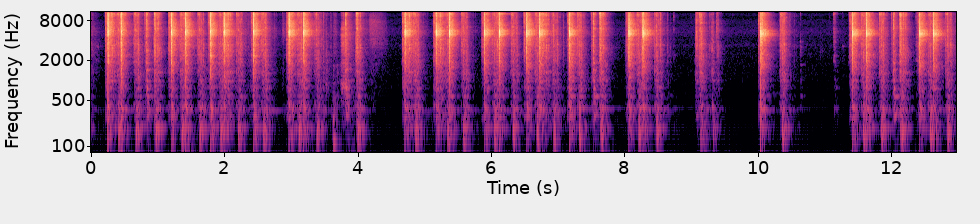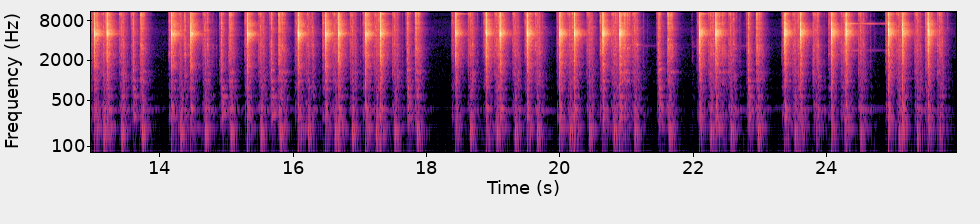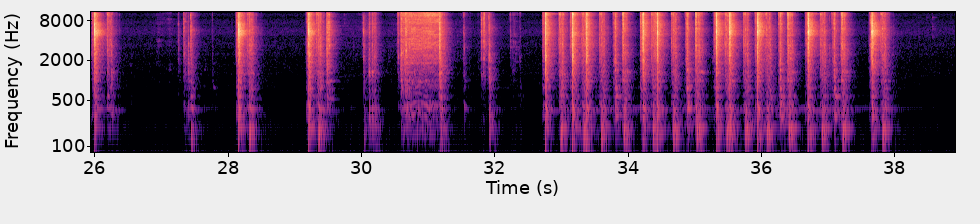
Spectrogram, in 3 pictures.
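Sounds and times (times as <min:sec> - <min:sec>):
typewriter keys clacking: 0:23.4 - 0:26.1
typewriter rasp: 0:30.6 - 0:31.4.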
